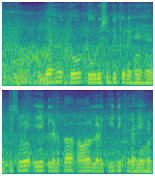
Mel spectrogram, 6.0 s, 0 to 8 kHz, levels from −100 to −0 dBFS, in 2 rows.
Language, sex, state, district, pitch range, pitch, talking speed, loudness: Hindi, male, Madhya Pradesh, Katni, 125-145 Hz, 140 Hz, 140 wpm, -15 LUFS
